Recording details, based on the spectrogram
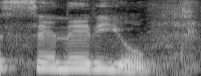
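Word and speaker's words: scenario: उसके बाद का नेक्स्ट रूल है हमारा कि जब एस के बाद सी आ जाए तो सी साइलेंट होगा।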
